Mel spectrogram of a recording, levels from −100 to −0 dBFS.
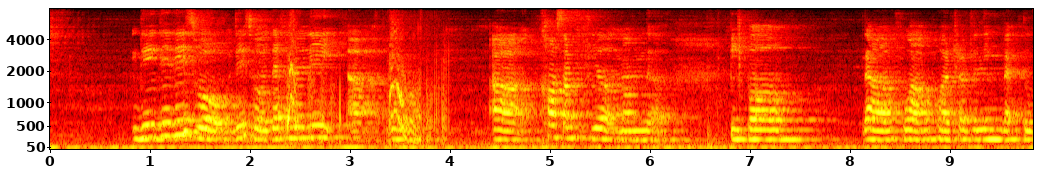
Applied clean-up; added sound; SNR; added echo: none; Zipper (clothing); 6 dB; reverberation time 1.1 s.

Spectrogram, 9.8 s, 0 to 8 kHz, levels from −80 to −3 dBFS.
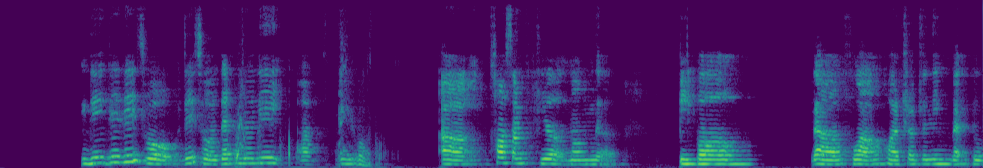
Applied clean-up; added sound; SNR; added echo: neural mask model DeepFilterNet 3.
